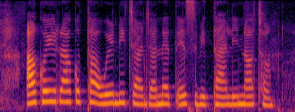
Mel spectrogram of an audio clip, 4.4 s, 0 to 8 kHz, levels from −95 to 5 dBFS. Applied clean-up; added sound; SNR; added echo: none; none; none; none.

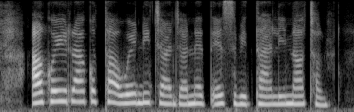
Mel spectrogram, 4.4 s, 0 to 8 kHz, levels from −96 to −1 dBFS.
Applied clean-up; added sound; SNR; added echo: neural diffusion model UNIVERSE++.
